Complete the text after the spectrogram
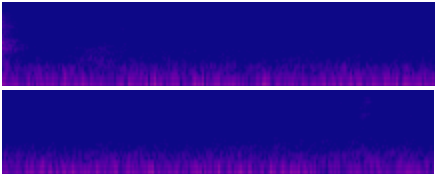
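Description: A wet paintbrush brushes softly across paper.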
